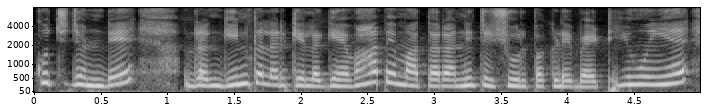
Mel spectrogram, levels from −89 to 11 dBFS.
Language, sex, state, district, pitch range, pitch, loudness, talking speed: Hindi, female, Uttar Pradesh, Lalitpur, 230-315 Hz, 255 Hz, -12 LUFS, 190 wpm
